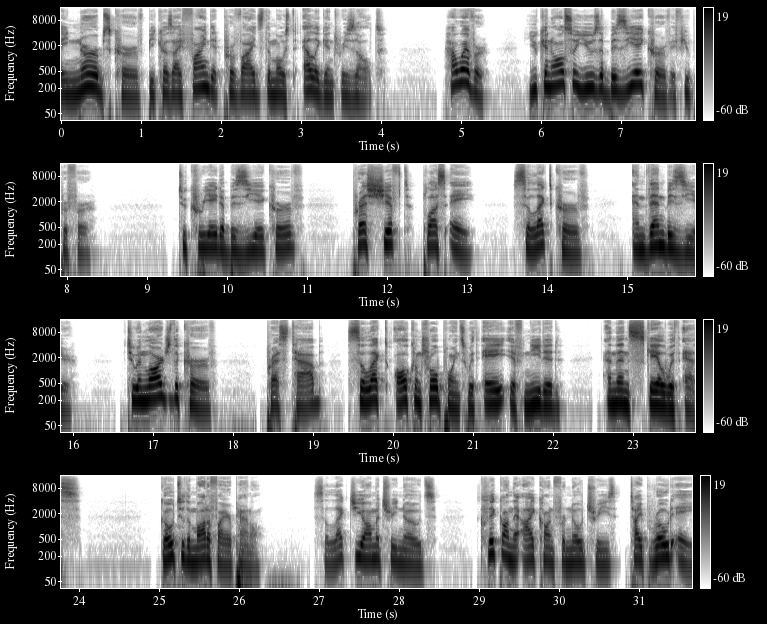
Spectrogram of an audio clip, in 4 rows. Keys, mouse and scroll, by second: 1.1 click, 1.5 g, 1.8 shift+z, 3.1 click, 3.9 click, 4.2 g, 4.5 shift+z, 5.3 click, 5.6 Tab, 6.1-6.5 drag, 6.5 a, 6.9 x, 9.2-9.6 shift+middle drag, 12.8 shift+a, 19.3 Tab, 20.8 a, 23.2 s, 23.9 click, 24.4 s, 25.4 click, 25.8 Tab, 28.0-28.9 drag, 30.8-31.6 drag.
